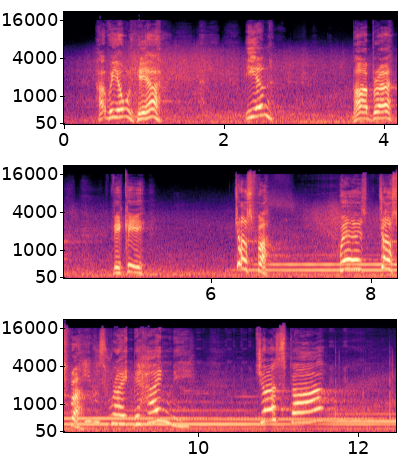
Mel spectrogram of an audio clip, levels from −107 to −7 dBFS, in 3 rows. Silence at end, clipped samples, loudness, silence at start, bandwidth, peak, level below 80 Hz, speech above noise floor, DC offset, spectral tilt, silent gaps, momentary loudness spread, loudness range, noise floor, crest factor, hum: 0 s; under 0.1%; -14 LUFS; 0.4 s; 17 kHz; -2 dBFS; -44 dBFS; 23 dB; under 0.1%; -4.5 dB/octave; none; 21 LU; 4 LU; -36 dBFS; 14 dB; none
